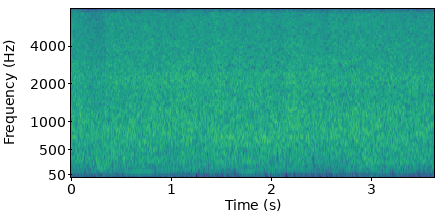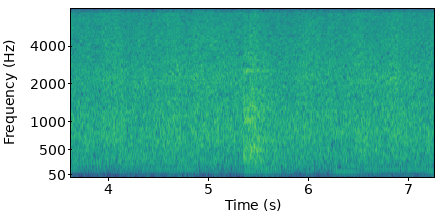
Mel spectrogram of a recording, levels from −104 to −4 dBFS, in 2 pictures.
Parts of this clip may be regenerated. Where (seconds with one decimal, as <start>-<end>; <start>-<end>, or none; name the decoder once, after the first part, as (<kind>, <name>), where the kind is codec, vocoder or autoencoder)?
none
